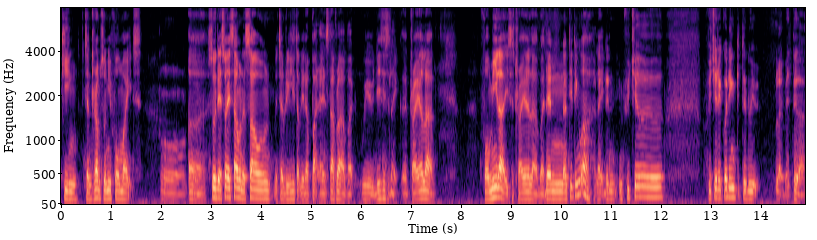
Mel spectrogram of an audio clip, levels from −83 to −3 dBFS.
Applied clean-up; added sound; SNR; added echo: none; none; none; none.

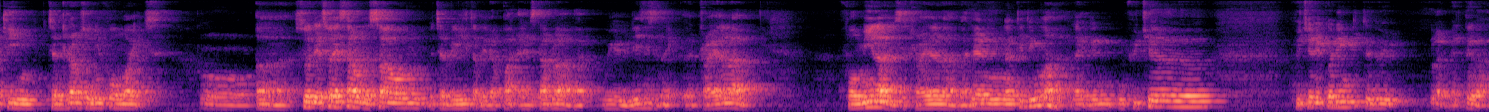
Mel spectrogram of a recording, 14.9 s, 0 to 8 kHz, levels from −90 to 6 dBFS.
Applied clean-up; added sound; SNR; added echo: none; none; none; reverberation time 0.7 s.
